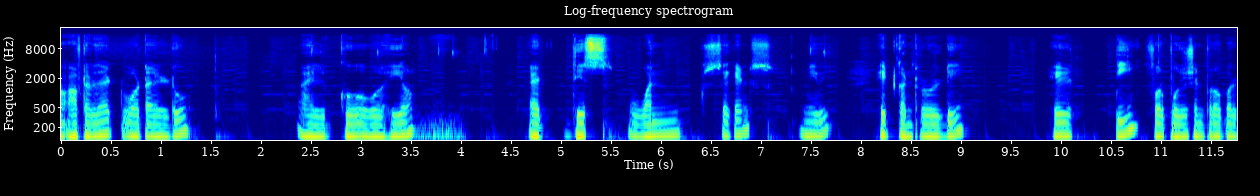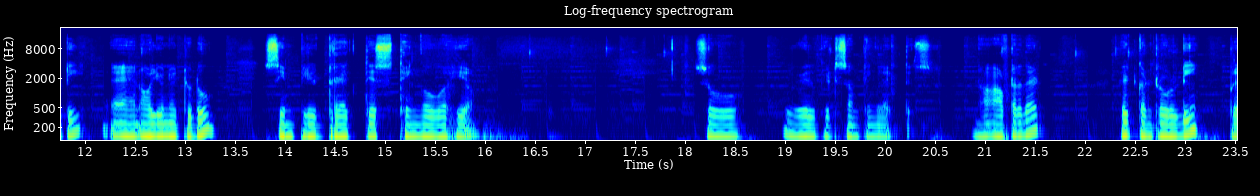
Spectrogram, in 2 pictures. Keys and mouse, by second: 0.2 space, 2.4 click, 5.1 =, 7.4 click, 8.6 ctrl+d, 10.5 p, 12.5-17.8 drag, 17.8 space, 19.9 space, 21.1 click, 22.6 ctrl+d, 23.4 p.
